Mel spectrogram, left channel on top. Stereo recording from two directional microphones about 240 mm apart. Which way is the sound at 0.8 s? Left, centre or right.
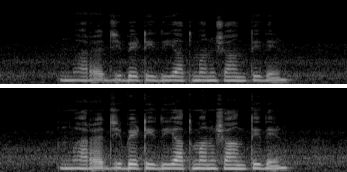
Centre.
